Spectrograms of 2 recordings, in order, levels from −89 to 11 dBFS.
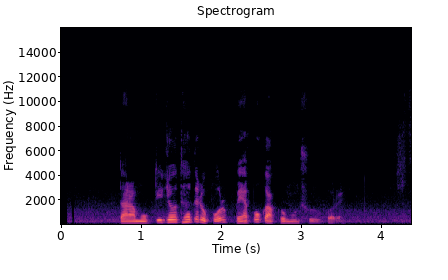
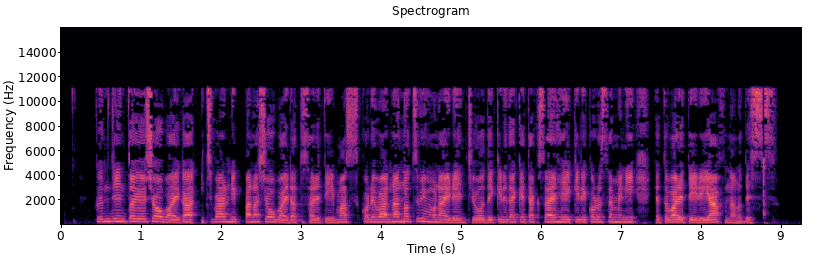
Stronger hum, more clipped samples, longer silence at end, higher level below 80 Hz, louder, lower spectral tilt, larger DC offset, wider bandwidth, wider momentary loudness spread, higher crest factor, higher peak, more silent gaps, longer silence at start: neither; neither; first, 0.9 s vs 0.35 s; second, -82 dBFS vs -60 dBFS; second, -26 LUFS vs -21 LUFS; first, -9 dB/octave vs -3 dB/octave; neither; second, 6.2 kHz vs 12 kHz; first, 17 LU vs 5 LU; about the same, 18 dB vs 20 dB; second, -10 dBFS vs -2 dBFS; neither; first, 0.75 s vs 0.45 s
